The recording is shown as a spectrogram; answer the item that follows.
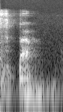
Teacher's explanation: pada posisi akhir, sebagai koda, posisinya mendua, maksudnya sebagai fonem B, dan dapat pula sebagai fonem P.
